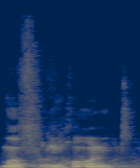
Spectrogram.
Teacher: yang bersentuhannya adalah bibir bawah dengan gigi seri bagian atas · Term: fa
